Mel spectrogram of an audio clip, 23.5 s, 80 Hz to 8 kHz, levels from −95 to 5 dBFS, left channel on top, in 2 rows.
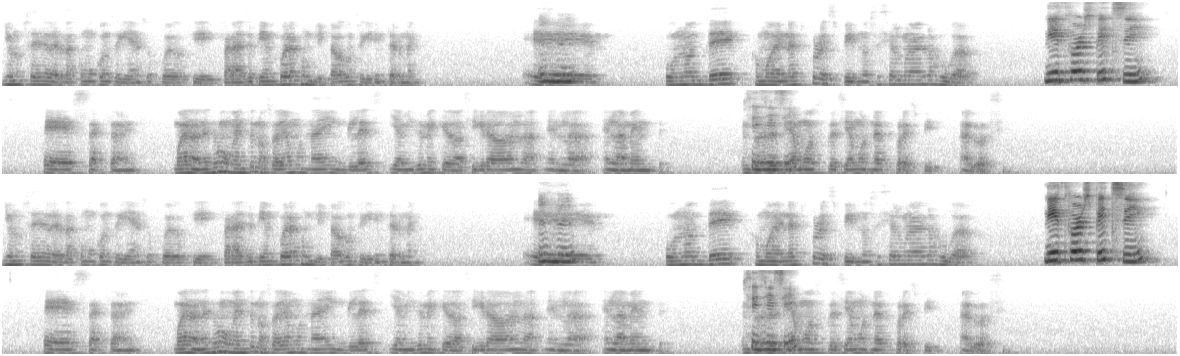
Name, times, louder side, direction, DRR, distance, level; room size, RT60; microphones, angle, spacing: voice 1, 0.0-4.1 5.2-6.0 6.6-9.7 12.2-13.1 13.5-18.3 19.2-21.1 21.3-21.6, left 1 dB, 5° left, 0.4 m, -41 dB
voice 2, 5.4-5.7 10.4-11.5 19.3-19.7, right 4 dB, 50° right, 0.4 m, -26 dB
5.1 x 2.1 x 3.5 m
head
